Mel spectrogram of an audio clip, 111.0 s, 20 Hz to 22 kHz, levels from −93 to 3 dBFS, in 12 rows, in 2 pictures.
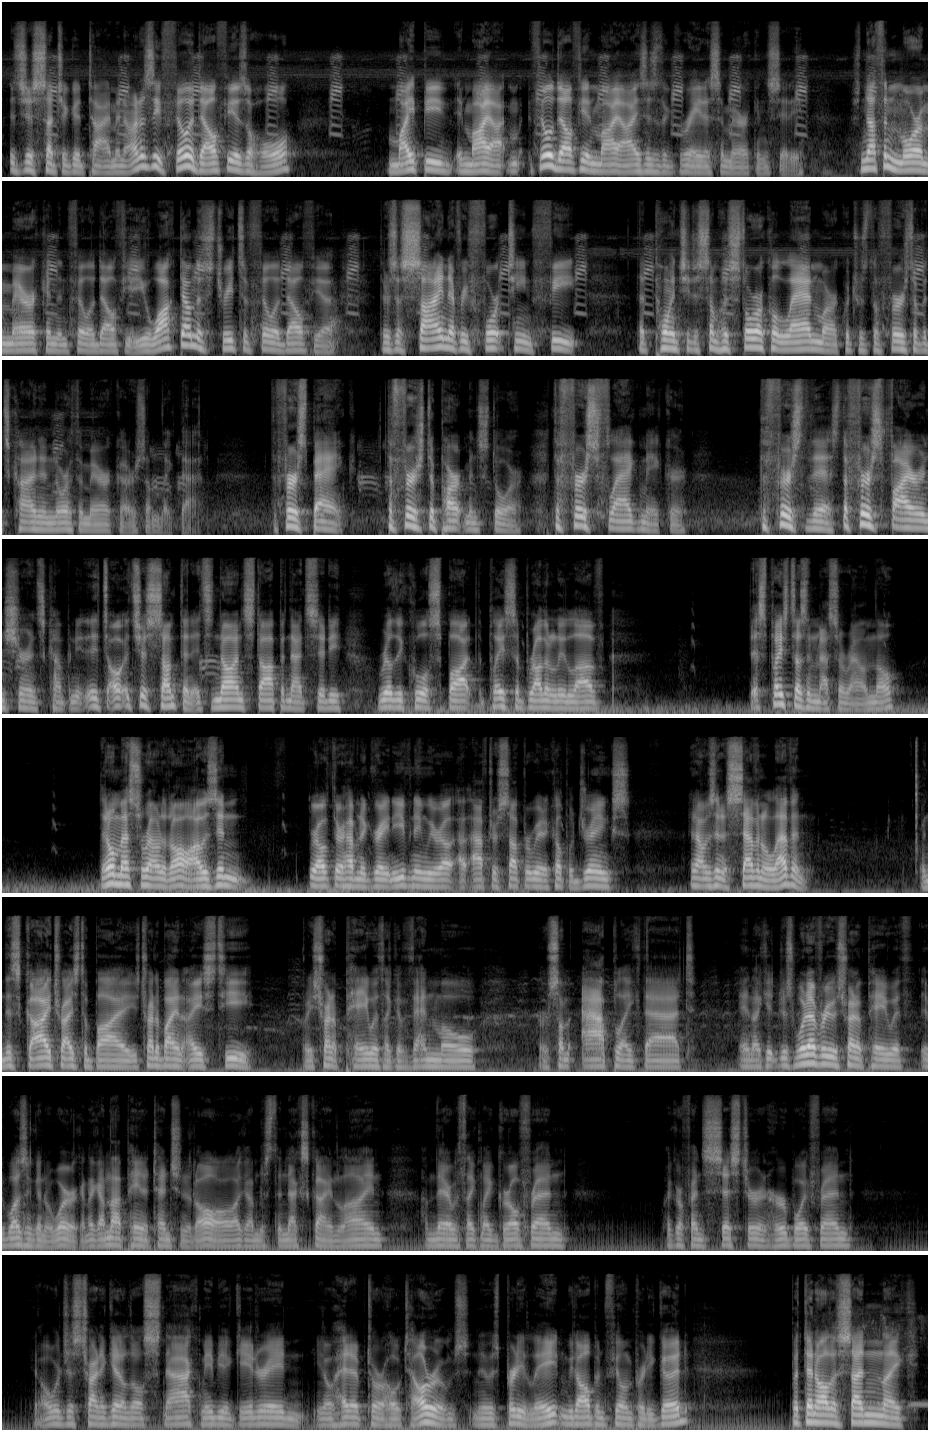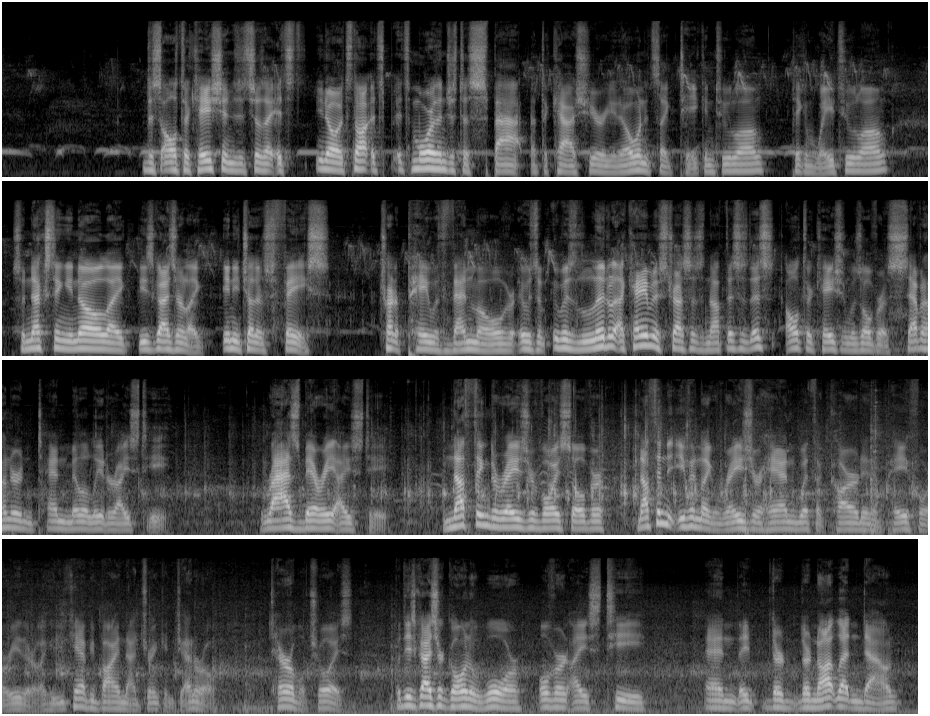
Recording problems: animal sounds; noticeable; throughout; 20 dB below the speech

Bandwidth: 14.5 kHz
